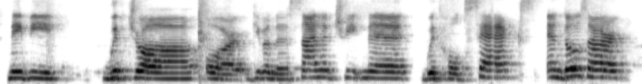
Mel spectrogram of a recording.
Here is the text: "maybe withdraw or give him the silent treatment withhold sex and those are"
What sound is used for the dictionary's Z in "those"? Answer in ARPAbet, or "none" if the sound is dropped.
Z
